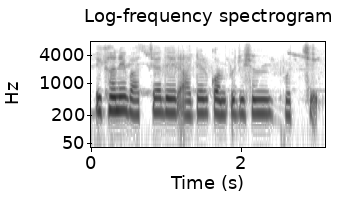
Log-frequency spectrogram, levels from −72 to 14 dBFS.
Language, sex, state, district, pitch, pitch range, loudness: Bengali, female, West Bengal, Cooch Behar, 220 Hz, 215-235 Hz, -15 LUFS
